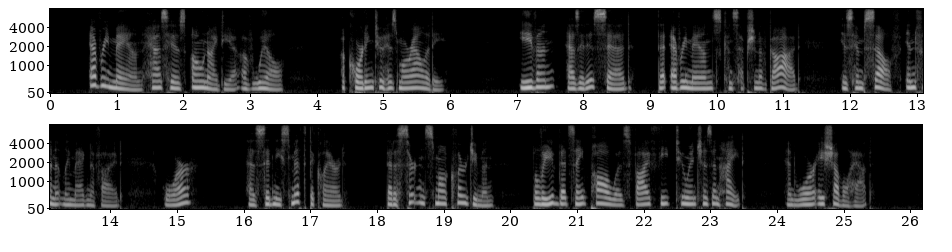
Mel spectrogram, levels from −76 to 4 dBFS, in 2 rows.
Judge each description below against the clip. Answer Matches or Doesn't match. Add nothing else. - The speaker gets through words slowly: Matches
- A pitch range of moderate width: Matches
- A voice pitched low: Doesn't match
